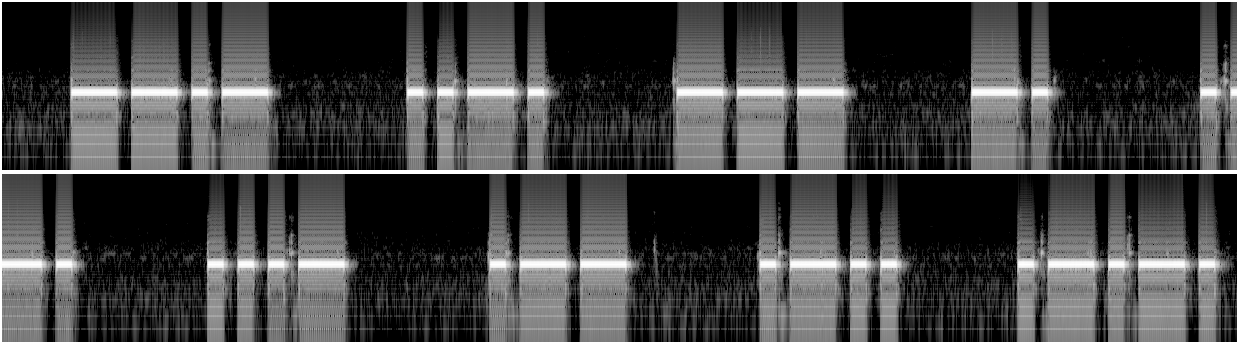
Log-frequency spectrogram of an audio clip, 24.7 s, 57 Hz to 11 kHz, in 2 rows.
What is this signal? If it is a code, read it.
Morse code, heard as a keyed tone, about 8 wpm, 660 Hz. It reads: Q F O N R V W L <AR>
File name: jh8cbh / 2022cw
